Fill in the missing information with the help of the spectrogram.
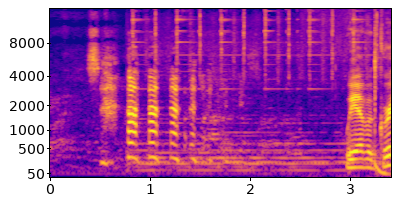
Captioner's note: laughs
